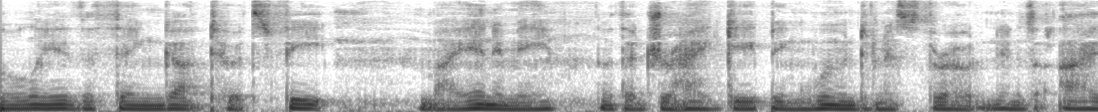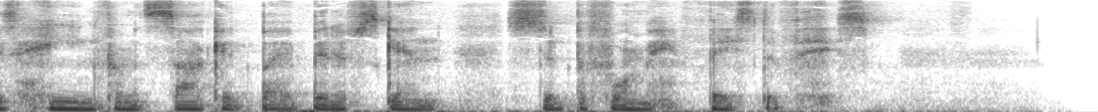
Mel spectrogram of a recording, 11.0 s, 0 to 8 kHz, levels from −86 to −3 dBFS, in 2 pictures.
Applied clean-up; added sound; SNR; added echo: none; none; none; none.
